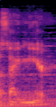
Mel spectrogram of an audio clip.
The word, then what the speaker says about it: Sagnir: How do you spell Sagnir?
